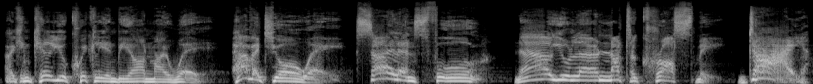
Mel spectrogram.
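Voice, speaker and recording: An actor playing a solemn, dry-witted male assassin in a video game, with measured, coldly menacing delivery. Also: mid-range voice, wildly swooping pitch, a little mellow. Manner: measured, deliberate, dryly sardonic delivery. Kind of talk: scripted game character voice lines.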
